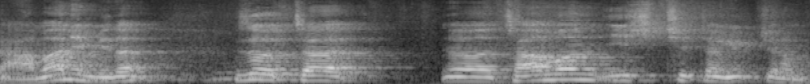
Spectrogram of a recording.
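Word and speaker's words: אמן: 아멘 7장 6절에 보면이 우리는 아멘으로 얘기하는데 영어도 아멘인데 원래 히브리어 너는 아멘이 아만으로 온 거야 아마 모범 발음이 아만입니다 그래서 잠언 27장 6절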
